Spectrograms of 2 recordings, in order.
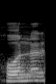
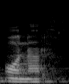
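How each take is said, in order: First: The word starts with an audible h sound. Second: The word starts with a vowel, no h sound. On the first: The speaker calls it wrong. "इसको अपन हॉनर नहीं पढ़ेंगे" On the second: The speaker calls it right. "इसको अपन पढ़ेंगे ऑनर"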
